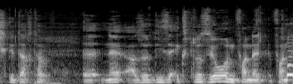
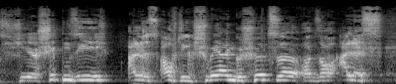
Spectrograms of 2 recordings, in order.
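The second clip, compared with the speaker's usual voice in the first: shouting order; 10 semitones higher than usual. Retold or imitated. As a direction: yell it like a frantic officer. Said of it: "der ruft dann ... und sagt".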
